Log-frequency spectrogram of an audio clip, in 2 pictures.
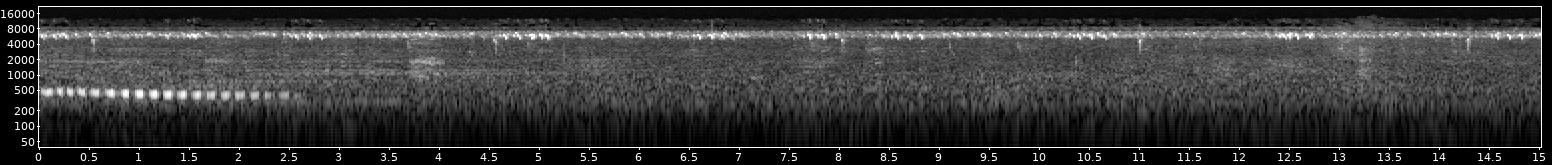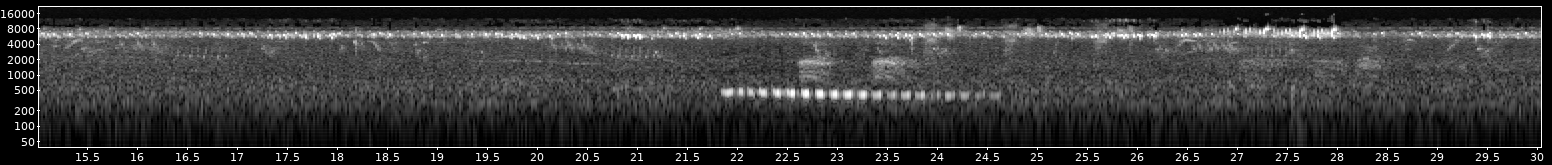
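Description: White-browed coucal calling twice, each call a rapid run of low hoots falling in pitch for about two and a half seconds: once at the start and again about 22 seconds in. A steady high chirring of insects runs underneath.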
